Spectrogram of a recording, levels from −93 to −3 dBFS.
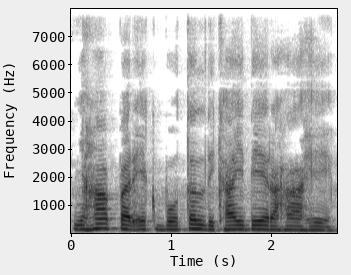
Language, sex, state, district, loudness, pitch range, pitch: Hindi, male, Jharkhand, Ranchi, -16 LUFS, 135-150 Hz, 145 Hz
